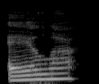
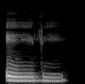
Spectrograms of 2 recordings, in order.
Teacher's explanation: the word for ela, like she, it's with an open E, like ela. But the word for he, ele, then it's closed. So ela, ele.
